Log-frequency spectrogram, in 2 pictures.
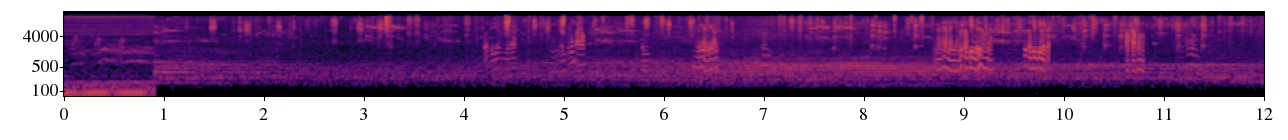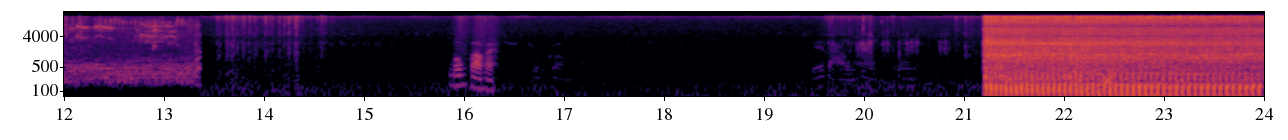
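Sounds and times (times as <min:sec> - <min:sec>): small birds chirping and squeaking: 0:00.0 - 0:14.9.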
